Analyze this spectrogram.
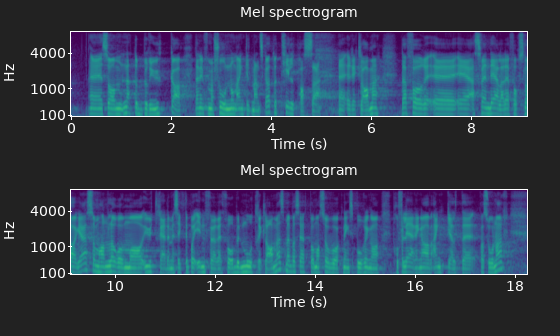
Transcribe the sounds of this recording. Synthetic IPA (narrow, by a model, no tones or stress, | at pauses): sɔmnɛt̪ːɔp̚bɾʉːkəɾd̪ɛnɪnfɔɾmɑʂuːnn̩ɔmɛŋkəlt̪mɛnːəskəɾt̪ʰɪlɔt̪ʰɪlpʰɑsːəɾɛkʰlɑːmə | d̪̥æɾfɔɾ | ɛɾɛsʋeːɛnd̪eːlɑʋd̪ɛfɔʁslɑːɡəsɔmhɑnd̪ləɾɔmɔʉːt̪ʰɾeːd̪əmɛsɪkt̪əpɔɔɪnːføːɾəɛt̪fɔɾbʉːd̪muːt̪ɾɛkʰlɑːməsɔmæɾbɑseːʁt̪̚pʰɔmɑsːɔʋʋoːknɪŋspuːɾɪŋɔ | pʰɾʊfɪleːɾɪŋɑʋɛ̰ŋkəlt̪əpʰæʁʂuːnəɾ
